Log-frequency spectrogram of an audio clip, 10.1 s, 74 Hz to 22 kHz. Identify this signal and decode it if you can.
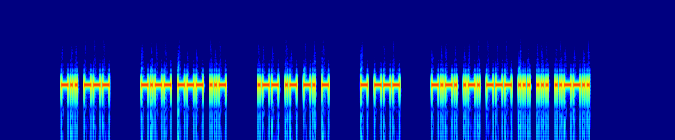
Morse code, heard as a keyed tone, about 36 wpm, 700 Hz. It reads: DO YOU WANT TO CROSS?
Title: 2x Word-Spacing - Sentences from Top 300 Words - 35wpm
